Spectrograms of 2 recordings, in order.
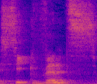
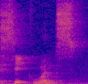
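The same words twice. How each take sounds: First: The consonant after the k is not a w sound. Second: The consonant after the k is a w sound. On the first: The speaker calls it wrong. "We don't say sequence" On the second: The speaker calls it right. "giving us sequence with a W"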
